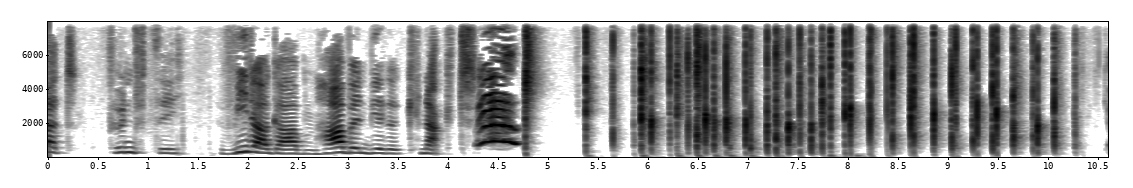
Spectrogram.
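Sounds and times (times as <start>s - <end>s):
speech: 0.0s - 4.8s
quiet hand clapping in background: 4.8s - 10.5s.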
